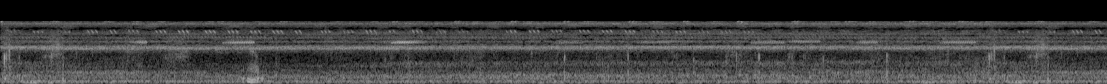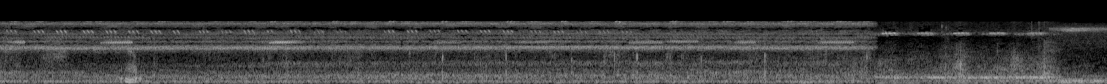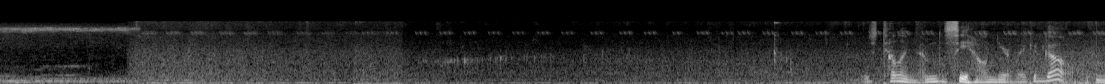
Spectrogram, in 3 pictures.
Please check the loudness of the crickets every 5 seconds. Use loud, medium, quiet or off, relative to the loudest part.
loud, loud, loud, loud, loud, quiet, medium.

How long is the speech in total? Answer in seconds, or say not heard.
2 s.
